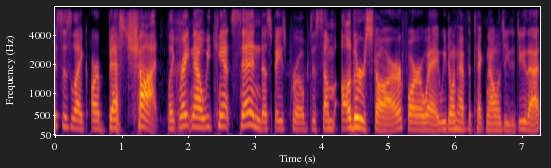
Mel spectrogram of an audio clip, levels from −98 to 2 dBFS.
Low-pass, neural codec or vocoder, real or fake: 7.2 kHz; vocoder, 44.1 kHz, 128 mel bands every 256 samples, BigVGAN v2; fake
